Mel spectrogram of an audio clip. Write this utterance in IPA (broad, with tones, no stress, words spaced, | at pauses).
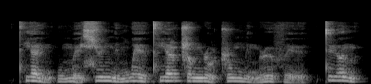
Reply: t̪ʰjɛ˥˨ḭ˨˩npu˨˦mḛ˨˩ɪ̯ ɕy˦ n̪i˨˦mwe˥˨ɪ̯ t̪ʰjɛ˦ ʈ͡ʂɤ˦ŋɻṵ˨˩ʈ͡ʂu˦mḭ˨˩n ɻɻ̩˥˨fḛ˨˩ɪ̯ | t̪y˦ə˥˨n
